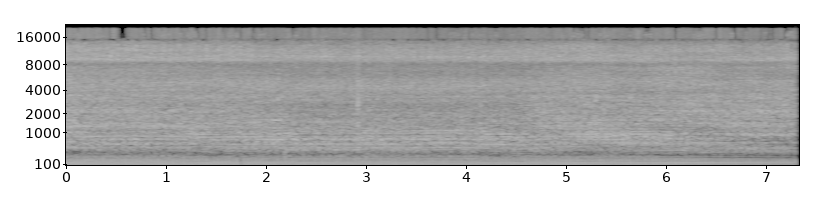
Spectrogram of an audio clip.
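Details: Craftsman T1600 (MTD-built) lawn tractor, 46" deck, Briggs 19hp, after replacing a blown cylinder head and head gasket, mowing: smooth, constant drone holding speed under load with no surging or knocking. Normal running under load.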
